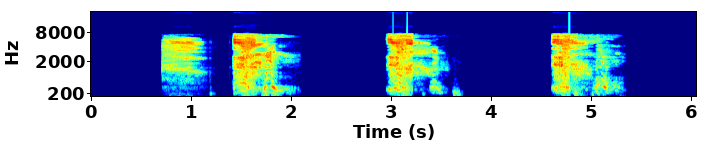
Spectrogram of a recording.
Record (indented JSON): {
  "three_cough_length": "6.1 s",
  "three_cough_amplitude": 32768,
  "three_cough_signal_mean_std_ratio": 0.41,
  "survey_phase": "beta (2021-08-13 to 2022-03-07)",
  "age": "45-64",
  "gender": "Male",
  "wearing_mask": "No",
  "symptom_cough_any": true,
  "symptom_runny_or_blocked_nose": true,
  "symptom_shortness_of_breath": true,
  "symptom_sore_throat": true,
  "symptom_abdominal_pain": true,
  "symptom_diarrhoea": true,
  "symptom_fatigue": true,
  "symptom_headache": true,
  "symptom_change_to_sense_of_smell_or_taste": true,
  "smoker_status": "Never smoked",
  "respiratory_condition_asthma": false,
  "respiratory_condition_other": false,
  "recruitment_source": "Test and Trace",
  "submission_delay": "2 days",
  "covid_test_result": "Positive",
  "covid_test_method": "RT-qPCR"
}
